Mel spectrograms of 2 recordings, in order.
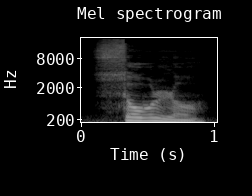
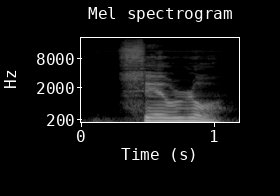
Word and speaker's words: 서울: 다음에는 발음이 되지 않아 실제 발음은 소울로 입을 크게 벌리고 오를 발음한다. 언뜻 들으면 거의 사울로 들리는 것 같다. 그러나 어떻게 해서 조선인들은 모두 쇠울로 심지어 프랑스인들이 쓰는 것처럼 아프의 음절을 강조하여 세울로 발음하는지 이해할 수 없다.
